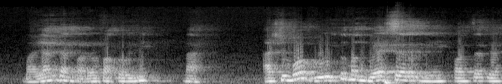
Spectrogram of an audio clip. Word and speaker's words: Acemoglu: Dan kalau tadi saya bilang Acemoglu itu sebetulnya pronunciation yang benar tuh Acemoglu.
